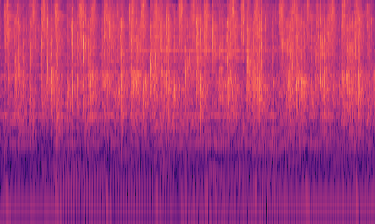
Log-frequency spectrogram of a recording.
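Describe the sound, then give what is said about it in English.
A live audience applauds at a recorded talk in the Walker Ames Room of Kane Hall, University of Washington. The clapping stays steady and fairly loud for a few seconds. “This is Kindling Muse, recorded in front of a live audience at Walker Ames' room in Kane Hall at University of Washington.”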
